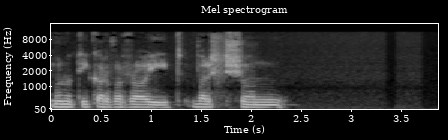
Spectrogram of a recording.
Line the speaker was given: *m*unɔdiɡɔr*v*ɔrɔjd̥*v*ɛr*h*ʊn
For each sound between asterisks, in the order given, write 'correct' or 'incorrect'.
correct, correct, correct, incorrect

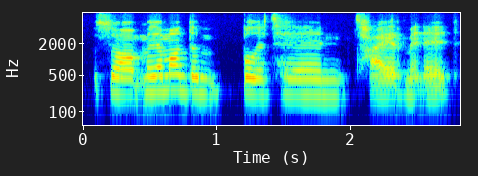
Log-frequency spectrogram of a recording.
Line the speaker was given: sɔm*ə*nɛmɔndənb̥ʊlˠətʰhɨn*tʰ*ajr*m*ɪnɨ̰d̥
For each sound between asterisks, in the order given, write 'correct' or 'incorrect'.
incorrect, correct, correct

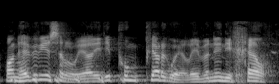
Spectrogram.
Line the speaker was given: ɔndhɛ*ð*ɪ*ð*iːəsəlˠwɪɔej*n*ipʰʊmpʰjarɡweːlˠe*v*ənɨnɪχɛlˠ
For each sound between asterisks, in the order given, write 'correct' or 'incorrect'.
incorrect, incorrect, incorrect, correct

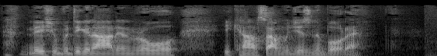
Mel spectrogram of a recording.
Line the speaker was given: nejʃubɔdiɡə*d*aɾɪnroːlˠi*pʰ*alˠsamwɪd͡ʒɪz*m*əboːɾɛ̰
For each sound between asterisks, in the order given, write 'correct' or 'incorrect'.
incorrect, incorrect, incorrect

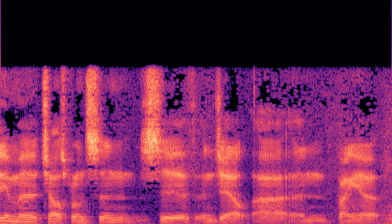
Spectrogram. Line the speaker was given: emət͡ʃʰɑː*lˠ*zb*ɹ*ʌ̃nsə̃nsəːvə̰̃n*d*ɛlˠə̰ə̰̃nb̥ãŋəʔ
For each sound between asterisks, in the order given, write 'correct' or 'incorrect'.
correct, correct, incorrect

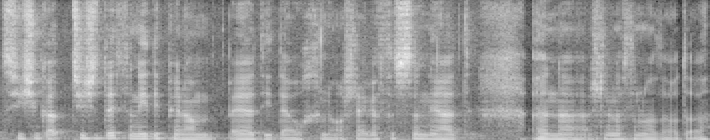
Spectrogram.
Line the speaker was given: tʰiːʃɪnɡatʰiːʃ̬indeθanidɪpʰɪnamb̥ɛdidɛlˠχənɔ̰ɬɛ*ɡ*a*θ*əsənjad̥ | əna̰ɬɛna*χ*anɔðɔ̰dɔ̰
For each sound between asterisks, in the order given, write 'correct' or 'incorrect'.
correct, correct, incorrect

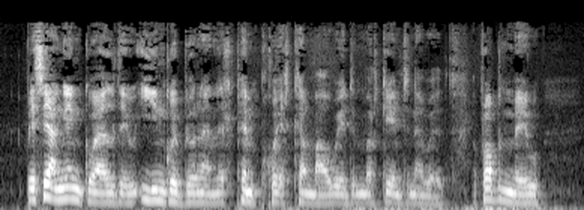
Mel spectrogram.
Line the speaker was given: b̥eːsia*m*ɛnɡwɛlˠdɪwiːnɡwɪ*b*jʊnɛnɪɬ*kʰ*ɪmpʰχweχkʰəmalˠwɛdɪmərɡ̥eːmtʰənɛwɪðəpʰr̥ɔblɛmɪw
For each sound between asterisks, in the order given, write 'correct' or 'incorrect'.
incorrect, correct, incorrect

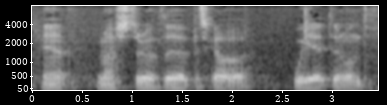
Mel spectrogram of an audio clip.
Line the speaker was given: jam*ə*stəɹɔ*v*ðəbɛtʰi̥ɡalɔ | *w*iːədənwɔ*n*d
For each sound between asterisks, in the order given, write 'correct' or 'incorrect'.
incorrect, correct, correct, correct

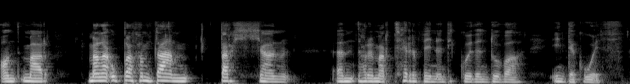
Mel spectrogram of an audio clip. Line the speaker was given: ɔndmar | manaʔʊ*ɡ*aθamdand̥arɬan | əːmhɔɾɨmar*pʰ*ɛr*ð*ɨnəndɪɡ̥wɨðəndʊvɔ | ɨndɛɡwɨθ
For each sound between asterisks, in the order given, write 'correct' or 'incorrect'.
incorrect, incorrect, incorrect

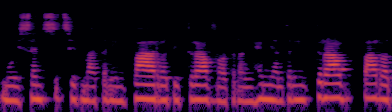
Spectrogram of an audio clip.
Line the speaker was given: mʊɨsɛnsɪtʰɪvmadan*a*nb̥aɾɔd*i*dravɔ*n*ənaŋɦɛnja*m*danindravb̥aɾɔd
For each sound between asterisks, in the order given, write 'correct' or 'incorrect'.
incorrect, correct, incorrect, incorrect

